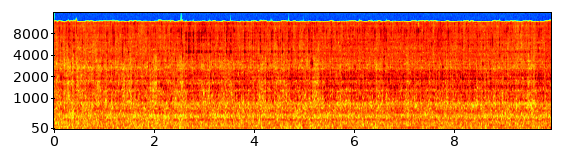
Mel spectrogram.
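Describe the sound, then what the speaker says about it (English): Cold water running from a caravan shower fitted with a Whale Smart Water Switch, a steady hissing spray that continues unbroken throughout, fairly faint with no voices. "open the shower"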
